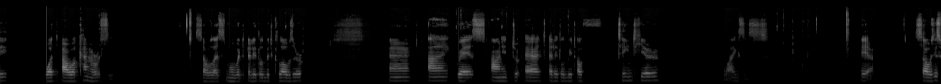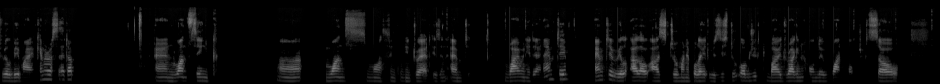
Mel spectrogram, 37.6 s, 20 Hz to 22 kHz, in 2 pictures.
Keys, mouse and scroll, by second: 1.3-3.8 middle drag, 3.8 g, 6.4-7.4 scroll down 4, 9.1-12.6 drag, 12.6 g, 16.0-16.7 scroll up 3, 16.7-17.1 scroll down 1, 17.1-19.1 scroll up 1, 19.1-20.7 scroll up 1, 20.7-21.6 scroll down 10, 27.7 click, 28.3-29.0 scroll up 2, 29.0-29.8 middle drag, 29.8 shift+a, 32.2 shift+a, 34.0-34.5 scroll up 4, 34.5-35.3 scroll down 3, 35.3-36.3 middle drag, 36.3-36.8 scroll down 4, 36.8-37.6 middle drag.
